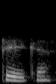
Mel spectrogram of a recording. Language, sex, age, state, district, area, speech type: Hindi, female, 30-45, Uttar Pradesh, Chandauli, rural, conversation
